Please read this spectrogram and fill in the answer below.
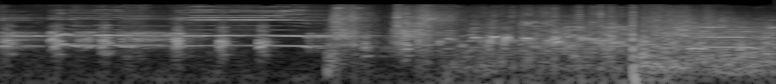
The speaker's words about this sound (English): And here's the bird. The grey linen chickens that Daddy brought home. That turned out to be roosters.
